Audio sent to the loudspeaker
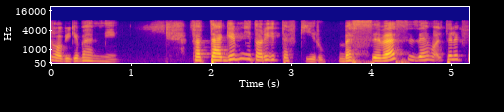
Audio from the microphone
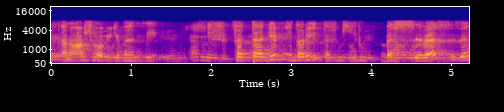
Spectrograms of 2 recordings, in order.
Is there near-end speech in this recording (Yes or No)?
Yes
